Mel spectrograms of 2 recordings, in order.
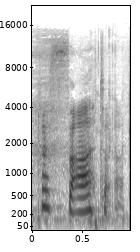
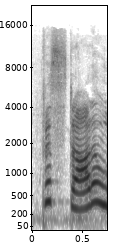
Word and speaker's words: Passata: How do you say it? – Passata. – Passata. Passata. – Passata works too.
